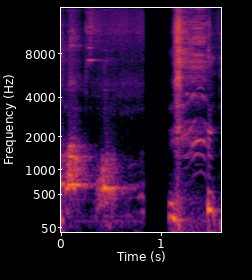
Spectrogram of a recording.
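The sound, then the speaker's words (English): A dog barks in a few sharp, loud bursts: a couple of barks, a brief pause of silence, then another short run of barks. “Listen, it's rather my dog or your dog that was going to do it one dog.”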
